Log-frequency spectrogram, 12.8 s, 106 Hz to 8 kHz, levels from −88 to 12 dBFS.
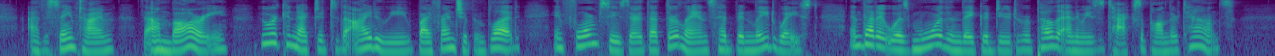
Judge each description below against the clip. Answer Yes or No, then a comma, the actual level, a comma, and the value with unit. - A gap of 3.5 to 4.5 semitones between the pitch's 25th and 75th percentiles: Yes, average, 4.2 semitones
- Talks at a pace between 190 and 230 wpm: Yes, average, 200 wpm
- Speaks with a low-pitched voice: No, medium, 175 Hz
